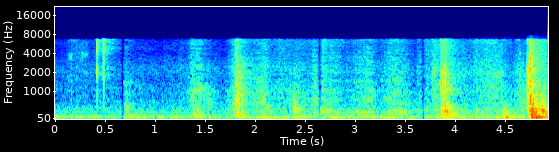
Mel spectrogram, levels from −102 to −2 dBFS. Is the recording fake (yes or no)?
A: no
